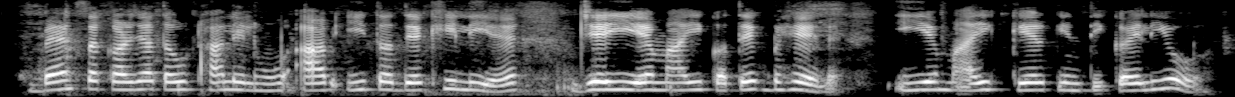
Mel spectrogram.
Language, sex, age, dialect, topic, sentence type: Maithili, female, 25-30, Bajjika, banking, statement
